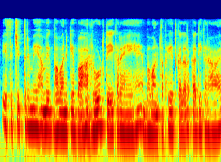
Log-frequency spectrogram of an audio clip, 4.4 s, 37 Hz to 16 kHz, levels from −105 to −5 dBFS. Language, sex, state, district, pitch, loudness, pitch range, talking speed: Hindi, male, Himachal Pradesh, Shimla, 120 Hz, -15 LUFS, 115-130 Hz, 255 wpm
